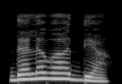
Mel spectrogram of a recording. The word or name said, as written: ತಾಳವಾದ್ಯ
